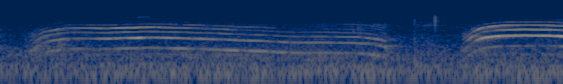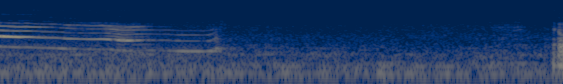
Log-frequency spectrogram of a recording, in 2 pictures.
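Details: A stray cat outside, tail swollen, gives two long, moaning yowls of about three seconds each, separated by a brief pause. Each wail swells and then slowly falls in pitch, followed by quiet.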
